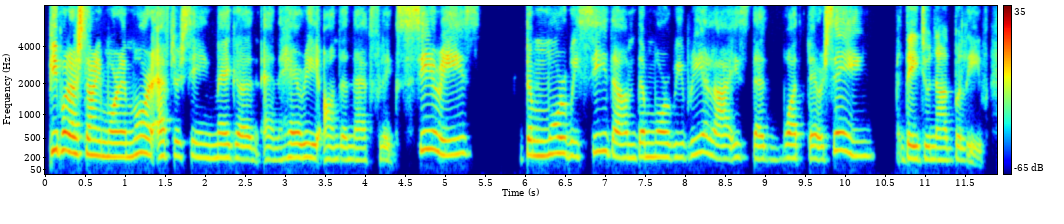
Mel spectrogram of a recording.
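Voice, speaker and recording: A woman's voice: mid-range voice, expressive, measured pace, a little mellow. A woman with a Romanian accent, an acting teacher thinking aloud and commenting to camera in her own video. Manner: thinks aloud, earnest and reflective. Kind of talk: talking-head commentary video.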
